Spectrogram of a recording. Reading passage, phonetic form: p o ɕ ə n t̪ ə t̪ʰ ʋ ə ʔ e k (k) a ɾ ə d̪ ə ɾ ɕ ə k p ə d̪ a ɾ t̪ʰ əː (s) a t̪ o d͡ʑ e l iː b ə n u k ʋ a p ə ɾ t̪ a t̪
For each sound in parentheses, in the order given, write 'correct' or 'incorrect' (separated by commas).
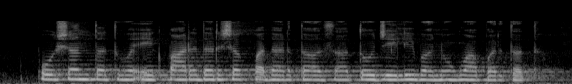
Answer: incorrect, correct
